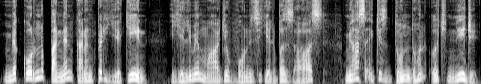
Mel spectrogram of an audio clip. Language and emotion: Kashmiri, surprised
